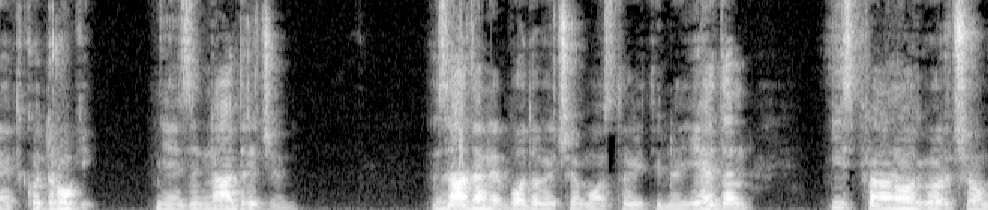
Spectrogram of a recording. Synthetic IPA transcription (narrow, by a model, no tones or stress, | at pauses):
et̪ko̞d̪ɾuɡi | ɲe̞zinːaːd̪ɾed͡ʑen | zad̪ane̞bo̞d̪o̞ʋe̞t͡ɕe̞moost̪aʋit̪inaje̞d̪an | ispɾaʋano̞d̪ɡo̞ʋoɾt͡ɕemo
